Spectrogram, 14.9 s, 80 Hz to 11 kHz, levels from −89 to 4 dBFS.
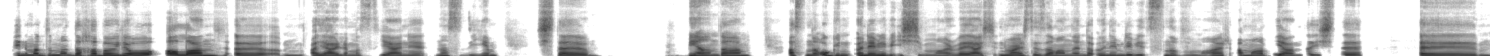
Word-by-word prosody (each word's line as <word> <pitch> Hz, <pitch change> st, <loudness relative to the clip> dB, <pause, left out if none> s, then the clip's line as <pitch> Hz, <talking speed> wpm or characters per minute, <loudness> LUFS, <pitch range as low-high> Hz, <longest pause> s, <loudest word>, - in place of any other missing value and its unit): Benim 315 Hz, +3 st, 0 dB
adıma 310 Hz, +1 st, -1 dB
daha 290 Hz, +1 st, +2 dB
böyle 295 Hz, +1 st, +4 dB
o 290 Hz, -1 st, +4 dB
alan, 240 Hz, +1 st, +7 dB, 0.2 s
eee, 195 Hz, -1 st, +1 dB, 0.2 s
ımm, 195 Hz, +1 st, -9 dB
ayarlaması 180 Hz, -1 st, -1 dB
yani 185 Hz, +1 st, -1 dB
nasıl 230 Hz, -4 st, -6 dB
diyeyim, 260 Hz, +7 st, -6 dB, 0.4 s
işte 230 Hz, -2 st, +1 dB, 1.0 s
bir 250 Hz, -, +2 dB
yandan 245 Hz, +3 st, +2 dB, 0.4 s
aslında 250 Hz, -5 st, 0 dB
o 260 Hz, 0 st, +4 dB
gün 240 Hz, 0 st, -3 dB
önemli 230 Hz, +1 st, +4 dB
bir 225 Hz, -, -5 dB
işim 200 Hz, -6 st, -4 dB
var 145 Hz, +5 st, -5 dB
veya 185 Hz, -1 st, +2 dB
işte 175 Hz, -, -8 dB
üniversite 205 Hz, 0 st, 0 dB
zamanlarında 180 Hz, +1 st, -3 dB
önemli 185 Hz, +2 st, -2 dB
bir 190 Hz, -, -4 dB
sınavım 160 Hz, -5 st, -5 dB
var 230 Hz, +9 st, -2 dB
ama 205 Hz, 0 st, -1 dB
bir 230 Hz, -, -3 dB
yanda 170 Hz, 0 st, 0 dB
işte, 245 Hz, +4 st, -2 dB, 0.6 s
eee, 190 Hz, -1 st, +1 dB
205 Hz, 140 wpm, -21 LUFS, 185-245 Hz, 1.0 s, alan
